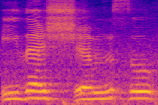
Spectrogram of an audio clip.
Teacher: زیر کو جلدی پڑھے، تھوڑا بھی نہ کھینچے، معروف پڑھے، مجھول آواز سے بچے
